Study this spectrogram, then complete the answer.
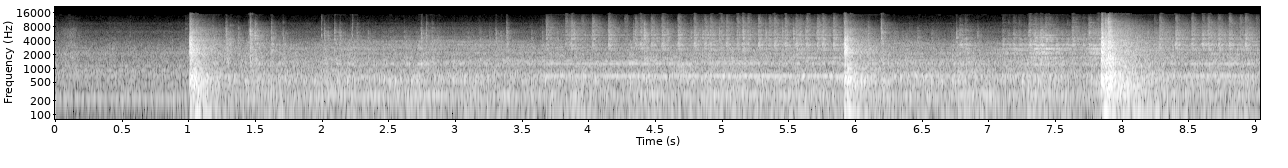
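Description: A switch clicks on a machine.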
